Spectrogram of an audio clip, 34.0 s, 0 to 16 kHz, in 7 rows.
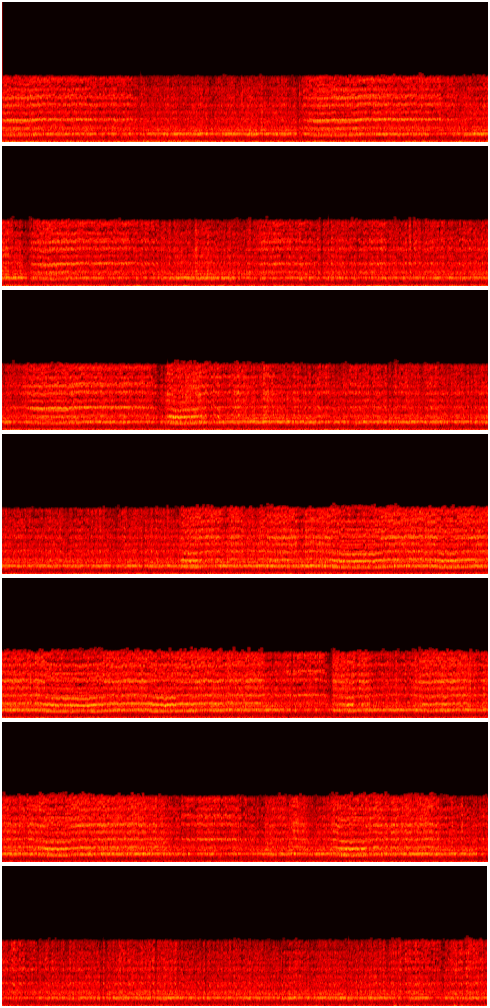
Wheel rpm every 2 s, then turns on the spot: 230, 230, 230, 230, 230, 220, 230, 240, 230, 230, 230, 230, 230, 230, 230, 230, 230.
none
